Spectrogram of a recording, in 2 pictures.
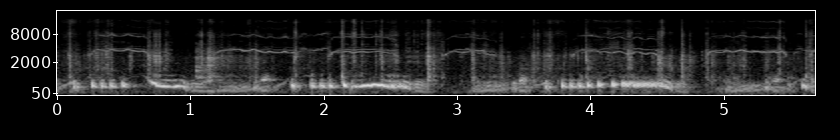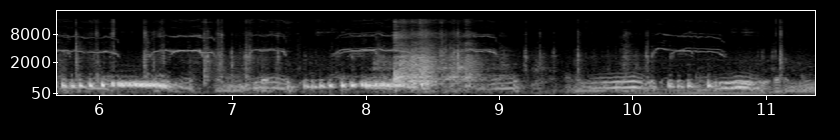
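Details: Several rolling, guttural pigeon coos follow one after another across the recording, each swelling and fading. A steady high whistle-like tone recurs on top, and there is a brief noisy burst near the eighth second.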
